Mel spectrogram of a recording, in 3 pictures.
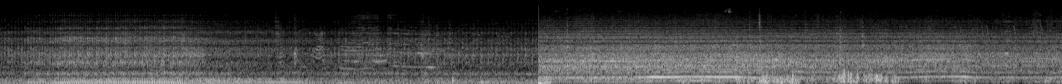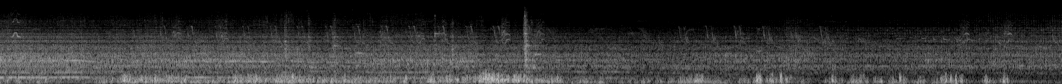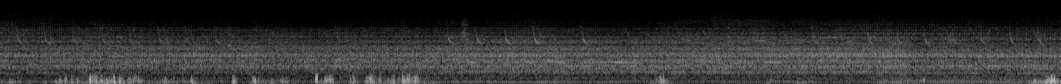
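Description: Kubota M6040SU tractor's diesel engine running under load as it pulls a disc plough through dry soil. The sound changes abruptly about five seconds in and is quieter over the second half.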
